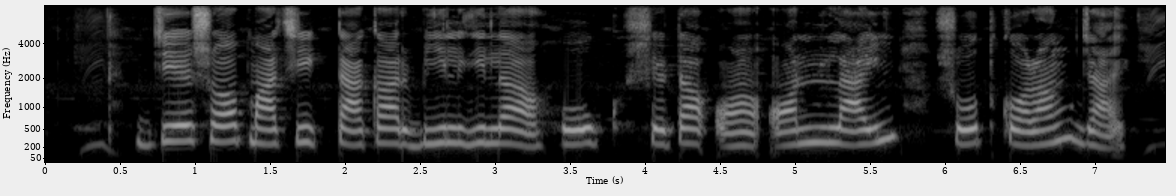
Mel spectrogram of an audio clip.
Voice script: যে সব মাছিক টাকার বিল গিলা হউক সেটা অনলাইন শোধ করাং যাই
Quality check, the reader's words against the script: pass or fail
pass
